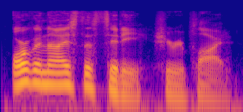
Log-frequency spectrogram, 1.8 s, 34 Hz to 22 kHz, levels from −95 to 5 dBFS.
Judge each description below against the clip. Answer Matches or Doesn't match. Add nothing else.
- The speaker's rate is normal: Matches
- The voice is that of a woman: Doesn't match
